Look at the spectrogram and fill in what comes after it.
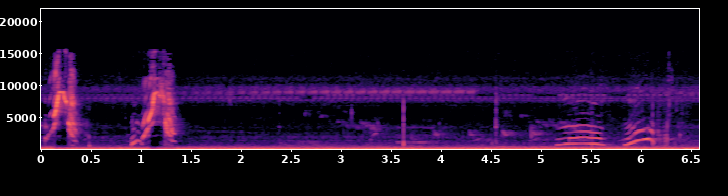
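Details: Wild baby monkey screaming and calling for his friend: two steep, high whistled sweeps at the start, then several shorter arched cries with stacked harmonics near the end, over a constant low rumbling background.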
